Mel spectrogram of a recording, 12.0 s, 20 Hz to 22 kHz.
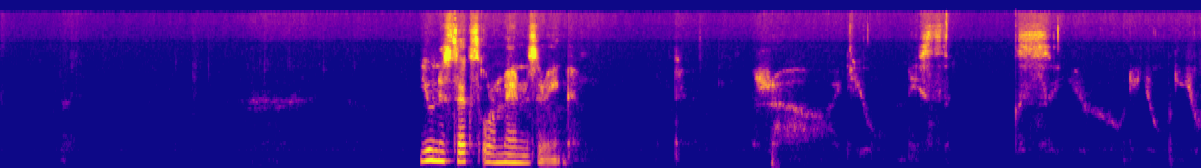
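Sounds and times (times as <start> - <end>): faint whispered speech: 7.6 - 9.5, 10.2 - 12.0.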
